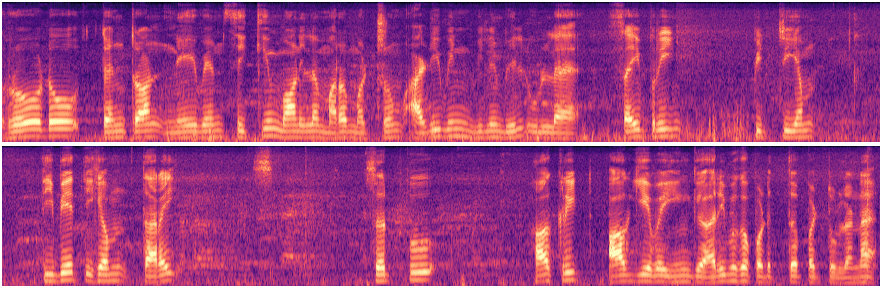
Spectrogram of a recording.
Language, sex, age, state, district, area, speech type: Tamil, male, 30-45, Tamil Nadu, Kallakurichi, rural, read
